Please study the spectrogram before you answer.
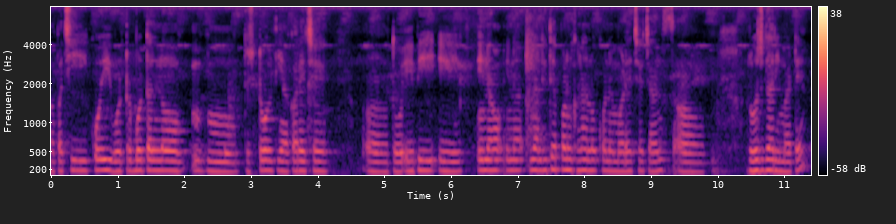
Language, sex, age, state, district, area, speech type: Gujarati, female, 30-45, Gujarat, Rajkot, urban, spontaneous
